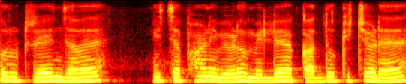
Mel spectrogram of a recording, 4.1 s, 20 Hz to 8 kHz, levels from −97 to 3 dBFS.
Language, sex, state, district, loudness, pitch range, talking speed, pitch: Rajasthani, male, Rajasthan, Nagaur, -14 LUFS, 135-145 Hz, 150 wpm, 140 Hz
